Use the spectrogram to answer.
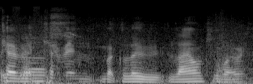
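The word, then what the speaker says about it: MacLeod: Like Kevin McLeod, whatever his name is. McLeod. McLeod, what's that? That's how you pronounce that stupid name.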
